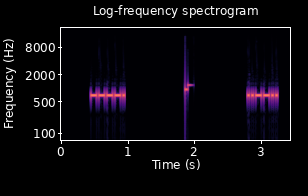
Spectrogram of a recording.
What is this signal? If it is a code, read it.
Morse code, heard as a keyed tone, about 40 wpm, 700 Hz. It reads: 9 ?
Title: Single Character (Letter:Number:Punctuation:Prosign) 40wpm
